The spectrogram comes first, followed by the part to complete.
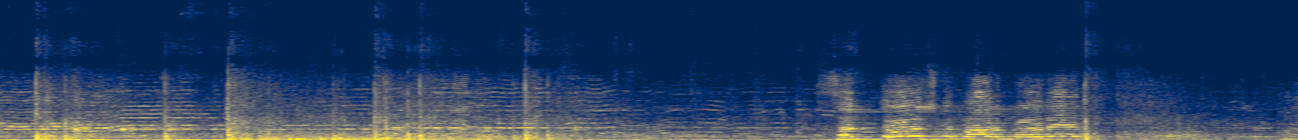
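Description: Firecrackers going off in a quick string of sharp cracks over music, the sharpest crack about a second in. From about four seconds in, a voice rises over the music.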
